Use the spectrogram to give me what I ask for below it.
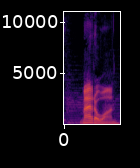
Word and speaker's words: Matawan: Matawan.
